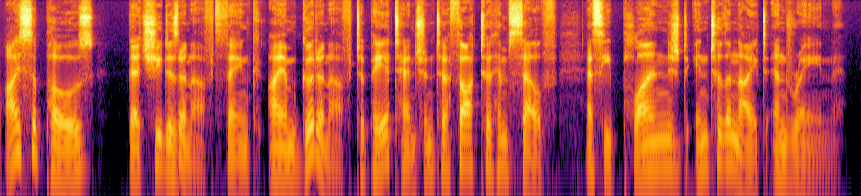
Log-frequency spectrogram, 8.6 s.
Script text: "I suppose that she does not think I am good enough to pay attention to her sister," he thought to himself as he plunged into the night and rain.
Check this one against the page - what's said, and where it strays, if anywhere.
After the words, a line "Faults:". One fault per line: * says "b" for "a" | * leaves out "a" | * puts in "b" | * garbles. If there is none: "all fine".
"I suppose that she does enough think I am good enough to pay attention to thought to himself as he plunged into the night and rain.
Faults:
* says "enough" for "not"
* leaves out "her sister he"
